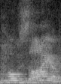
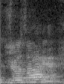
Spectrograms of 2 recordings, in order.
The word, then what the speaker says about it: Josiah: tell you for years I called him Hosea because I'm a New Mexican and I pronounce everything like Spanish so to me it was cause I agree but he was Josiah and he had terrible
